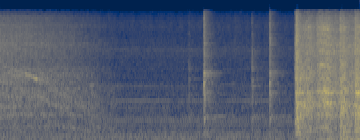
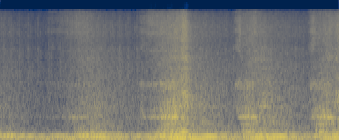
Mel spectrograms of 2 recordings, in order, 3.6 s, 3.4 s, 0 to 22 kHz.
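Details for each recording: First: Opel GT Targa after a Weber 40 DCOE carburettor install, first test fire with throttle linkage not connected and throttle untouched: even starter cranking at about three and a half turns per second that never catches. Carburettor possibly not yet primed; cause unconfirmed. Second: Opel GT Targa engine on first test fire after a Weber 40 DCOE carburetor install, linkage not yet hooked up; catches, idles, then revs cleanly through three throttle blips and settles back; healthy revving, runs well.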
